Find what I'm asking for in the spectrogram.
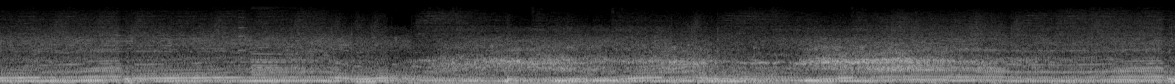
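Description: A GT League America Corvette Stingray in Gran Turismo Sport skids through a turn, its tires squealing over a steady, wavering engine drone that rises and dips continuously with no talking.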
